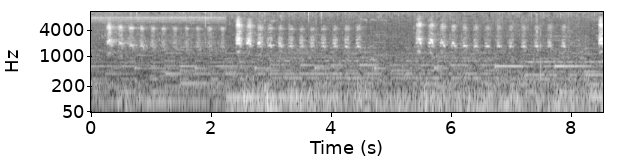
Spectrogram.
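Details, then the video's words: Very large stork-billed kingfisher (Pelargopsis capensis) calling in rapid bursts of harsh, evenly spaced cackling notes. Several series, each lasting about three seconds, follow one another over a constant low droning background hum. "Very LARGE Stork billed KINGFISHER - Pelargopsis capensis"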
